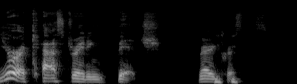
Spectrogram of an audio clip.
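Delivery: acted, contemptuous, withering, disdainful delivery. Retelling what the mother said to a patient at christmas dinner: imitating a disdainful mother. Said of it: "she looks at her with disdain".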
